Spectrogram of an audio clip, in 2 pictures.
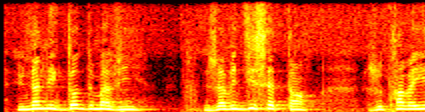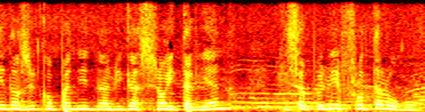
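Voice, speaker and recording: Speaking at a moderate pace with ordinary pitch variation, a woman with a fairly high voice leaves long, frequent pauses over noticeable background noise. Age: 70s. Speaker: elderly writing workshop participant. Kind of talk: reading aloud own life story.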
